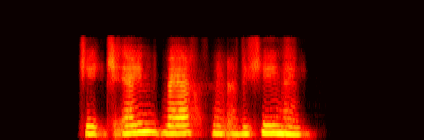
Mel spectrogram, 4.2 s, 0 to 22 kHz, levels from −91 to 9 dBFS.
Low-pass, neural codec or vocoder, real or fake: 7.2 kHz; codec, 16 kHz, 0.5 kbps, FreqCodec, smaller model; fake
